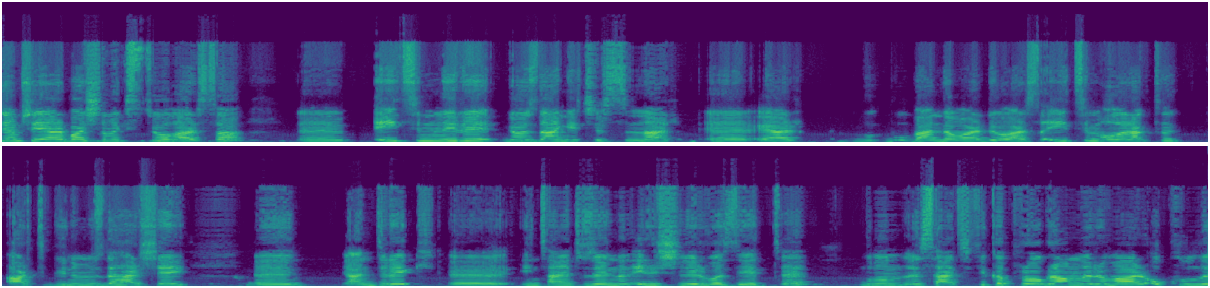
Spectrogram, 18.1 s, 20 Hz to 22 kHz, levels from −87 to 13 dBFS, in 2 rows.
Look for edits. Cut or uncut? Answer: uncut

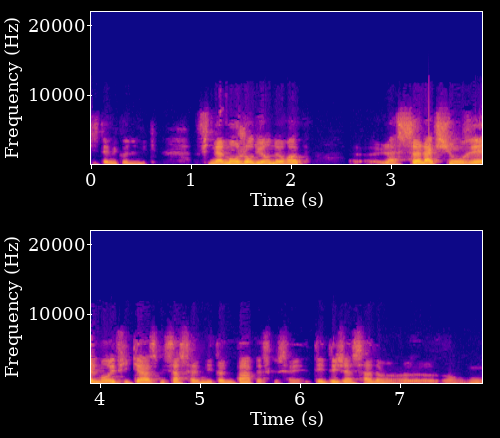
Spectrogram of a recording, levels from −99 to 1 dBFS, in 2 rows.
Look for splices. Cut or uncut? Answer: uncut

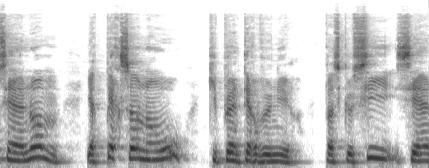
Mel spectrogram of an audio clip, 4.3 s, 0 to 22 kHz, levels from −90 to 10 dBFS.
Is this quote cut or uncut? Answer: cut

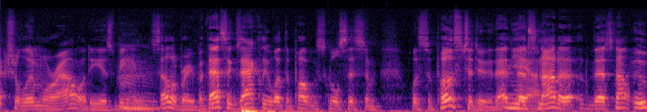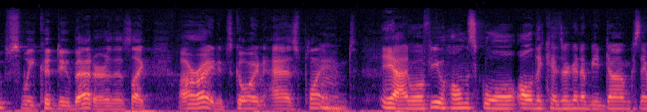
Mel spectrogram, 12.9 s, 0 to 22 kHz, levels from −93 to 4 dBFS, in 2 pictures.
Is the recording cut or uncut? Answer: cut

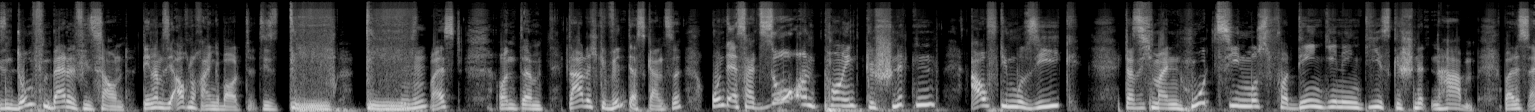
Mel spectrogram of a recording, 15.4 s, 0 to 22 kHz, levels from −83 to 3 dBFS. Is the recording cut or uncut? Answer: uncut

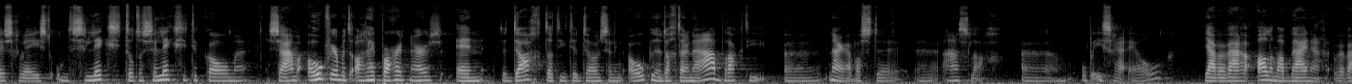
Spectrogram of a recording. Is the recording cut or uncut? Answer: uncut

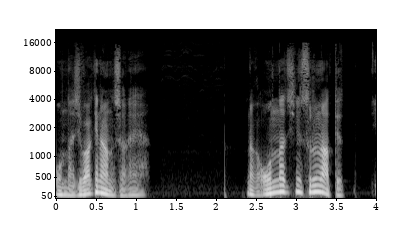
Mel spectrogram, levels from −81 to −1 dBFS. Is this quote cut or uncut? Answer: uncut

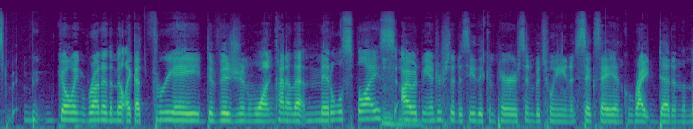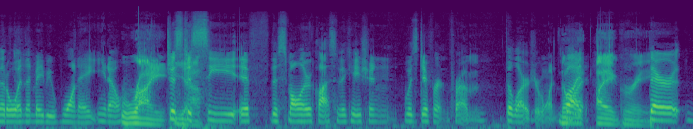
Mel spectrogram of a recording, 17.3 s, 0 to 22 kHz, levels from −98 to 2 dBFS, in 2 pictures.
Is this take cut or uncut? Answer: cut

